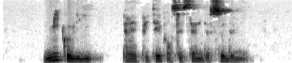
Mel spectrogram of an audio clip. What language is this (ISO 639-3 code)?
fra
